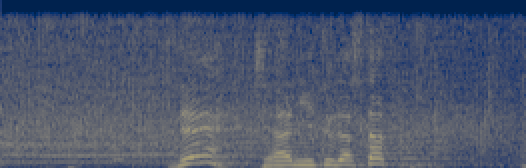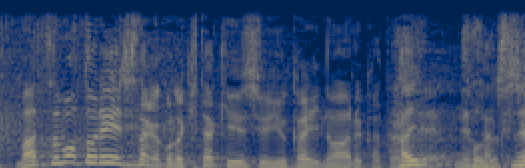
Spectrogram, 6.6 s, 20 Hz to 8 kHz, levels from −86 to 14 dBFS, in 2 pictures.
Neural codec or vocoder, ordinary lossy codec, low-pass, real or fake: codec, 16 kHz, 16 kbps, FreqCodec, larger model; none; 7.2 kHz; fake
